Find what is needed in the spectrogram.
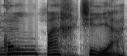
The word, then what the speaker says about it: compartilhar: Temos um sonzinho nasal na primeira sílaba, né? – Sim. – Com, com, par, fácil, né? Par, ti, também fácil. E eu acho que a sílaba mais difícil é a última, né? É, é o LH. Liar, liar. Compartilhar.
